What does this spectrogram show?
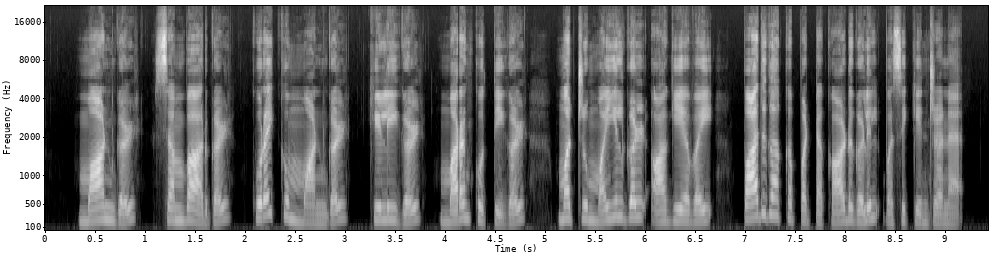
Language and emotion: Tamil, neutral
